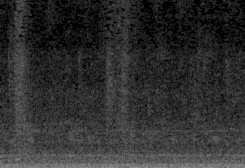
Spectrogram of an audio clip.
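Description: Steady low background hum of a room, with a couple of faint soft rustles or shuffles.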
